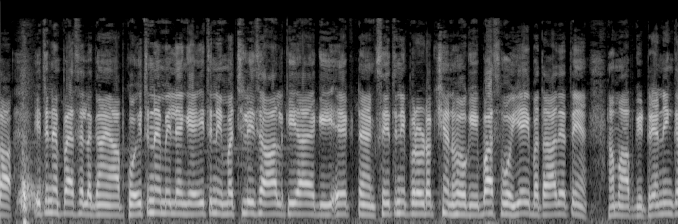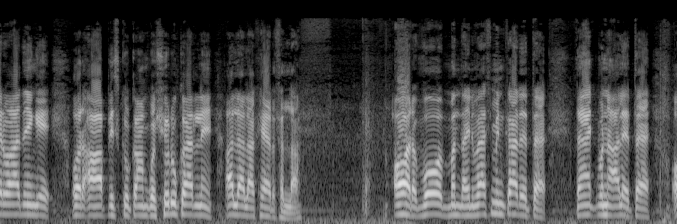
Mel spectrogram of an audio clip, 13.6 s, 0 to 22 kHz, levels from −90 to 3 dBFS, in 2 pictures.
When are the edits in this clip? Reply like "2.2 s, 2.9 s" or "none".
none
